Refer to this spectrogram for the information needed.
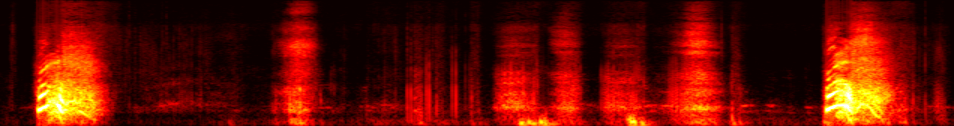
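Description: Two forceful, wet sneezes with quieter sniffing and nose-blowing between them. These are hay fever sneezes, brought on deliberately.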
